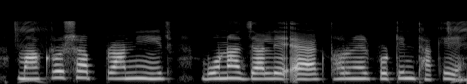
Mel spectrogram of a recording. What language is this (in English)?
Bangla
